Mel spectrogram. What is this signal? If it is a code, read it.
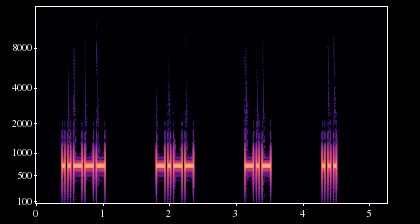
Morse code, heard as a keyed tone, about 28 wpm, spaced as for 10 wpm, 700 Hz. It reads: 2YKS
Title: USA Call Signs - 5 Characters - 6x Character Spacing - 28wpm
